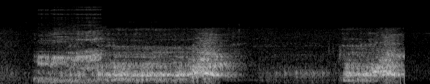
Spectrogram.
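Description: An animal calling twice: one call about two seconds long, then a shorter one near the end that cuts off suddenly.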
